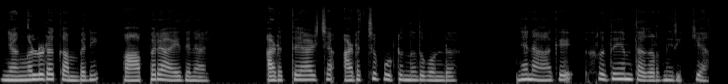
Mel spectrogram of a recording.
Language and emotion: Malayalam, sad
